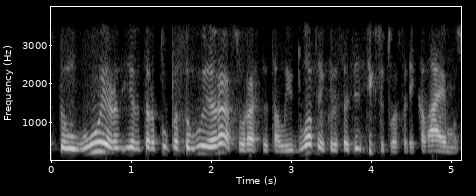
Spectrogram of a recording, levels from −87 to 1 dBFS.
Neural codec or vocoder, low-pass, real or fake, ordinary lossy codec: none; 3.6 kHz; real; AAC, 24 kbps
